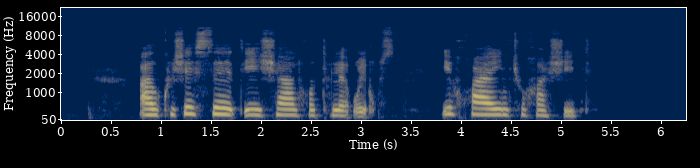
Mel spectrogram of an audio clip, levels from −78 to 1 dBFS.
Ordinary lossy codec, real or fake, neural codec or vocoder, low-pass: Opus, 64 kbps; real; none; 10.8 kHz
